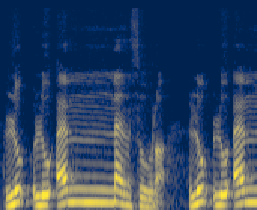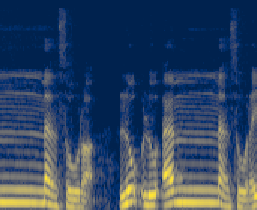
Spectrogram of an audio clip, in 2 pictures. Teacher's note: idğam məlğunnə qaydası baş verir ki, n səsi itir, mim hərfi isə şəddələnir. Və oxunuş bu formada düzgün sayılır.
